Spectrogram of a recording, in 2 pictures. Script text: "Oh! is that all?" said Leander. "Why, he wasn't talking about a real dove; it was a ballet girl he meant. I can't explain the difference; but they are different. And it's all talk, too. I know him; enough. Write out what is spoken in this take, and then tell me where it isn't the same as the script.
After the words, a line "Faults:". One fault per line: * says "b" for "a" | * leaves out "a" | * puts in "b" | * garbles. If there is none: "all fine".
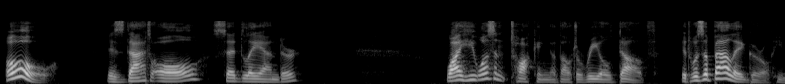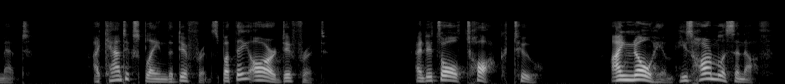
"Oh! is that all?" said Leander. "Why, he wasn't talking about a real dove; it was a ballet girl he meant. I can't explain the difference; but they are different. And it's all talk, too. I know him; he's harmless enough.
Faults:
* puts in "he's harmless"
